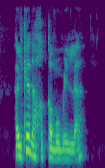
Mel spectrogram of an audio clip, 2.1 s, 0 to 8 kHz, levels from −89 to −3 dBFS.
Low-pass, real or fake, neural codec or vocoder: 7.2 kHz; real; none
